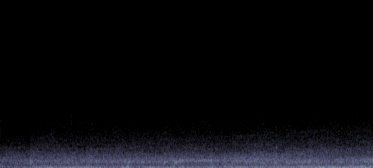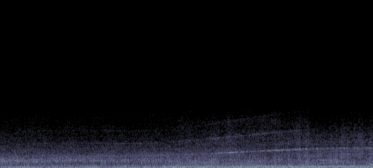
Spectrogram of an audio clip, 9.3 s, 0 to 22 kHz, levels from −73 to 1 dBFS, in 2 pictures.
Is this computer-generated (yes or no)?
no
